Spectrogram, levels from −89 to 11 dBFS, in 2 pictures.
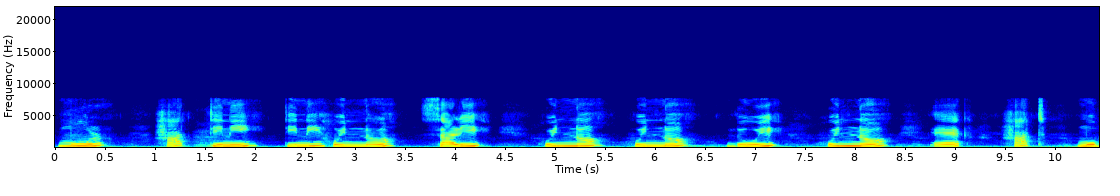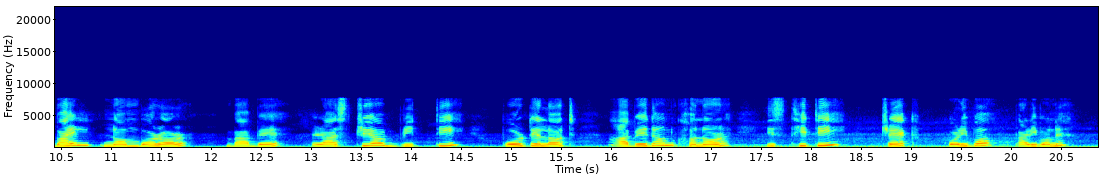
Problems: none marked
